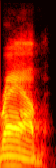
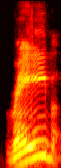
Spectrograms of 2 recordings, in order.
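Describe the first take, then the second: First: The vowel is a short A sound. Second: The vowel is a long A sound. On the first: The speaker calls it right. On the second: The speaker calls it wrong.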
